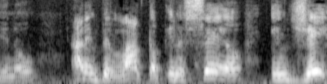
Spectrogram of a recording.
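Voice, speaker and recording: A man's dark, mellow tone with ordinary pitch variation against a quiet background. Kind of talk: street interview, casual talk. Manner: casual, streetwise, repetitive.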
